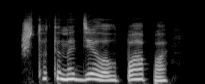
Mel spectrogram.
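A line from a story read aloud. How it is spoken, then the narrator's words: Sobbing. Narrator (Russian): всхлипываю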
